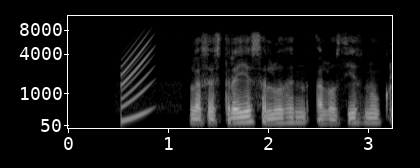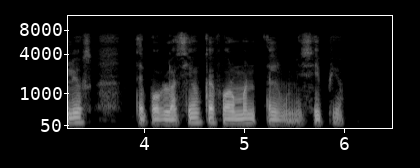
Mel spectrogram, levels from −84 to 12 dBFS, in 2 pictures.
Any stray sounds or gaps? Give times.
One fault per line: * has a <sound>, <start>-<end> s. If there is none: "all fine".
* has a chirp, 0.5-0.9 s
